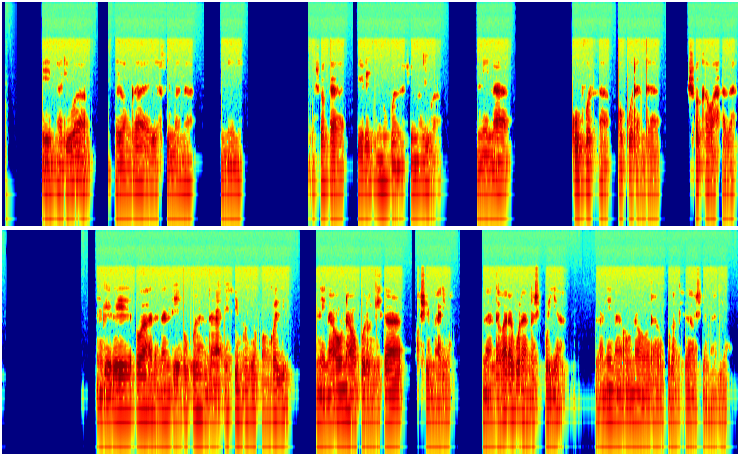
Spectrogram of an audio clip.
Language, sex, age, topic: Oshiwambo, male, 25-35, finance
